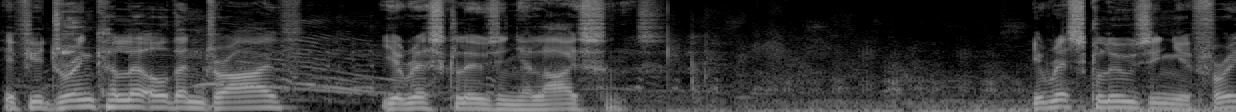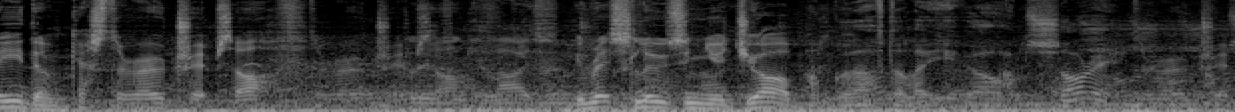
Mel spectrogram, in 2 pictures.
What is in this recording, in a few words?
Voices and FX, Sound Advert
